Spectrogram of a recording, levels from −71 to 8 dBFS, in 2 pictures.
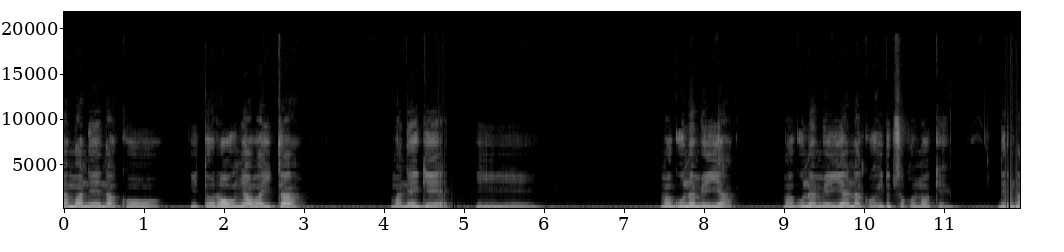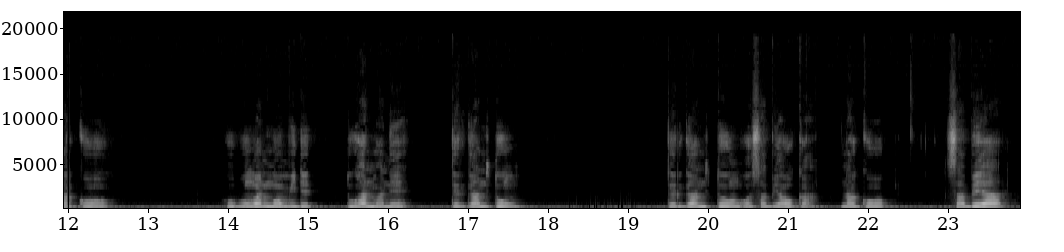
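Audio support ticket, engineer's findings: Processor overload crackle at 4.67–5.14 s (ends before "imaguna meiya"), 11.76–12.02 s, and 18.26–19.10 s (ends before "tergantung o sabea oka"). Gritty tearing over the speech. The CPU repeatedly misses deadlines on buffers of around 10 ms, each dropped as a hard-edged silent gap. The longest burst is the third.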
